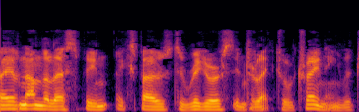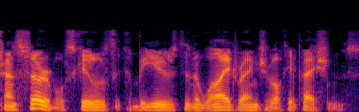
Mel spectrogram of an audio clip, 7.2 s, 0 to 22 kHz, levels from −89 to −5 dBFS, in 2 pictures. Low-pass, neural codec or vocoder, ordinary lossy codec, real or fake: 7.2 kHz; vocoder, 44.1 kHz, 80 mel bands, Vocos; MP3, 32 kbps; fake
